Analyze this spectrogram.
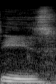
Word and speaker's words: EES: EES which is pronounced ease is an acronym for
